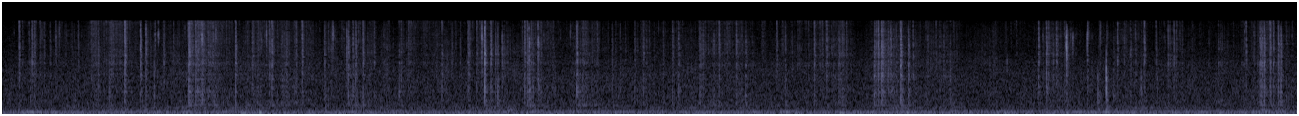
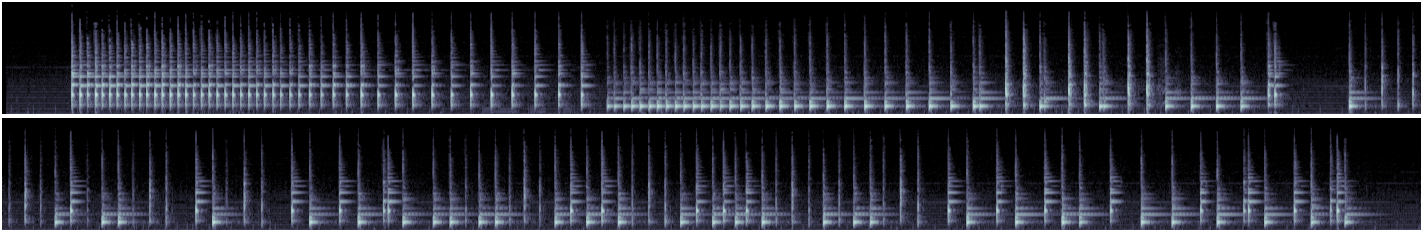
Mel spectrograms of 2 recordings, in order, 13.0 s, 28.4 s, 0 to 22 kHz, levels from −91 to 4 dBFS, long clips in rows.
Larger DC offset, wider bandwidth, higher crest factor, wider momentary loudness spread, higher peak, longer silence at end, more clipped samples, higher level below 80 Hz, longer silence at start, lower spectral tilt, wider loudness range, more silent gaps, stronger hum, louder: neither; about the same, 11.5 kHz vs 11 kHz; first, 34 dB vs 20 dB; about the same, 12 LU vs 10 LU; second, -18 dBFS vs -6 dBFS; second, 0 s vs 0.6 s; neither; about the same, -62 dBFS vs -66 dBFS; second, 0 s vs 0.7 s; second, -1.5 dB/octave vs -5 dB/octave; about the same, 3 LU vs 5 LU; neither; neither; second, -50 LUFS vs -25 LUFS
